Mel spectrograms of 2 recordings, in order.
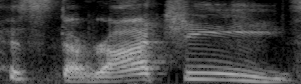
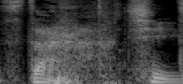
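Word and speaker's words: Starocci: Startucci at three and Labriola at four. – Wait, what did you say his name was? – Startucci? – Staracci. – Staracci.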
